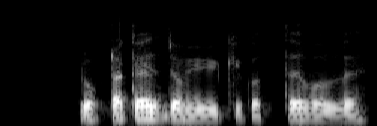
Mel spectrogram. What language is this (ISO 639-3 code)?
ben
